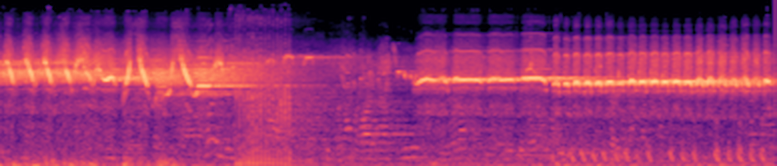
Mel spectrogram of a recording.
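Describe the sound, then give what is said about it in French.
A dense chorus of many small birds for sale at a pet market chirping and twittering continuously, with rapid high-pitched calls overlapping, a brief lull midway, then a steady rhythmic trill, over faint background murmuring. “Vous avez aujourd'hui divers oiseaux proposés, divers accessoires, poissons, plantes, graines ou cages.”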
